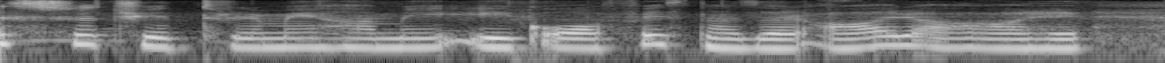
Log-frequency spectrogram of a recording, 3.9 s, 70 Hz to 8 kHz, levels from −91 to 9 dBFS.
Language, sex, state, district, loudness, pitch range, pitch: Hindi, female, Jharkhand, Palamu, -15 LUFS, 220-255 Hz, 225 Hz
